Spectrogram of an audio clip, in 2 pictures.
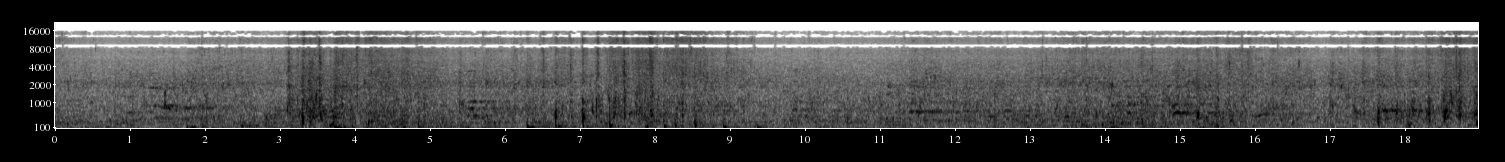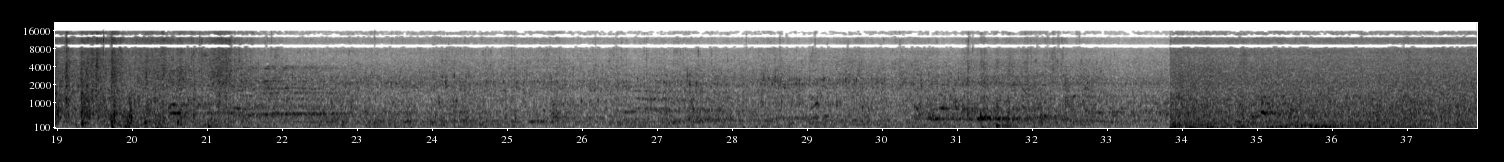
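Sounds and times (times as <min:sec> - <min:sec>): swimmer splashing in pool: 0:01.5 - 0:09.5, 0:11.2 - 0:23.2, 0:30.6 - 0:32.8.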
